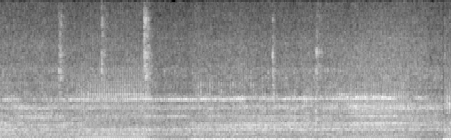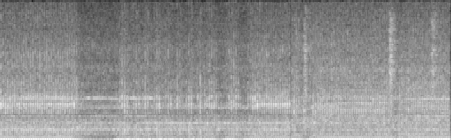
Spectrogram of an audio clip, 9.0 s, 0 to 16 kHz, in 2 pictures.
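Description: A low bass test track played through car-audio subwoofers in a pickup's cab, driven by a 5,000-watt amp: deep held bass notes that step from one pitch to another and drop out briefly three times. On the hard notes the truck's rear glass rattles, a rattle that comes from the glass and not from the subwoofers.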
